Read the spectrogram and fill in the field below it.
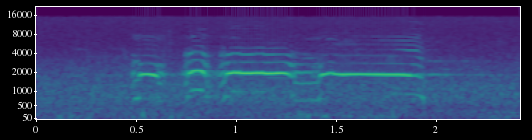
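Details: Free-roaming rooster at a roadside refuge in Kaneohe, crowing once: two short clipped opening notes then a long level, slightly hoarse drawn-out note, about one and a half seconds total, over steady low background noise.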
